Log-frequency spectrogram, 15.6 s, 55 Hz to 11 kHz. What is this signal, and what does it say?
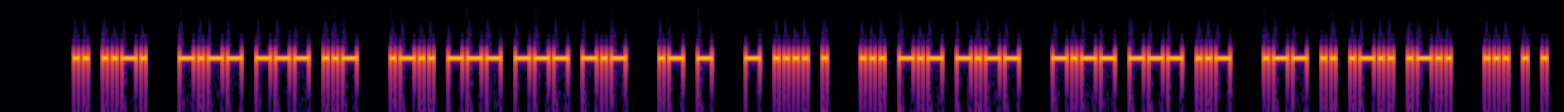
Morse code, heard as a keyed tone, about 25 wpm, 700 Hz. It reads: IF YOU LOOK AT THE SKY YOU WILL SEE
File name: practice / 25wpm / Sentences with 4-Word Phrases - 25wpm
